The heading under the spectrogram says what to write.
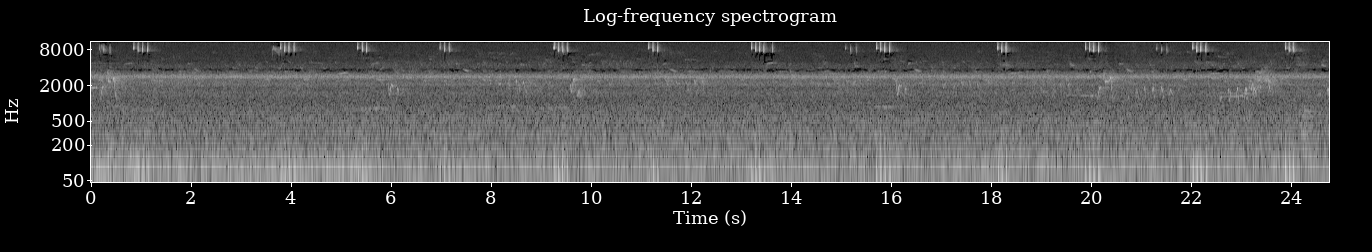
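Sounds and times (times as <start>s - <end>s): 
Siberian bunting calls of very high thin ticking notes: 0.0s - 1.3s, 3.6s - 4.3s, 5.3s - 5.7s, 7.0s - 7.4s, 9.2s - 9.6s, 11.1s - 11.4s, 13.2s - 13.8s, 15.0s - 16.3s, 18.1s - 18.6s, 19.7s - 24.7s
steady insect-like hum: 0.0s - 24.7s.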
